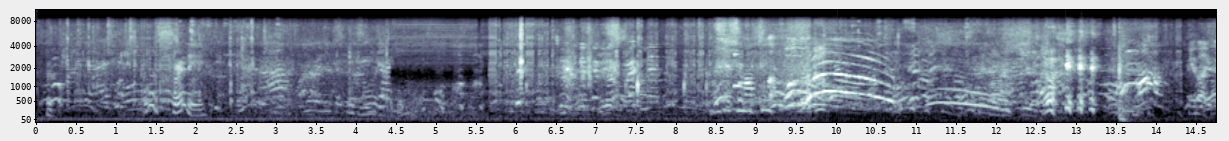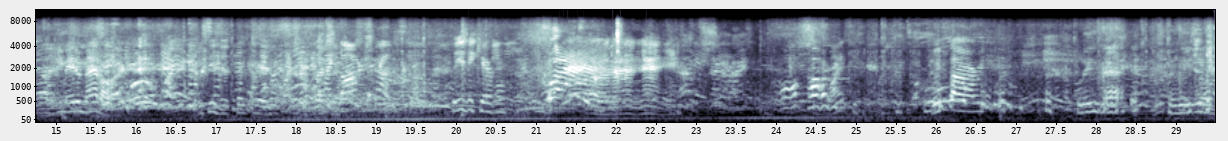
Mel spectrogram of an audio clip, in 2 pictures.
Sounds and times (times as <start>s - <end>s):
Outside, urban or manmade: 0.0s - 29.4s.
